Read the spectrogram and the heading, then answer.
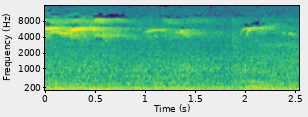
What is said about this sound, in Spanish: Son los pajaritos.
